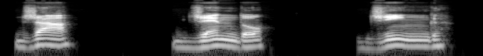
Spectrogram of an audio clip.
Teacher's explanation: Y will also sound like an SH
